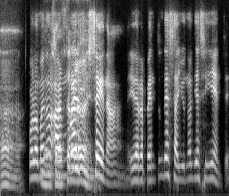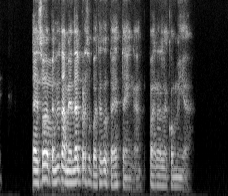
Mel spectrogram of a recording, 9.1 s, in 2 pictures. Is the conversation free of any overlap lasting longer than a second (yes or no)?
no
